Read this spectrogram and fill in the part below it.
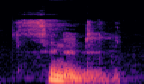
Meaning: An ecclesiastic council or meeting to consult on church matters
- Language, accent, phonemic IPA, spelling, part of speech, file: English, Southern England, /ˈsɪn.əd/, synod, noun, LL-Q1860 (eng)-synod.wav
